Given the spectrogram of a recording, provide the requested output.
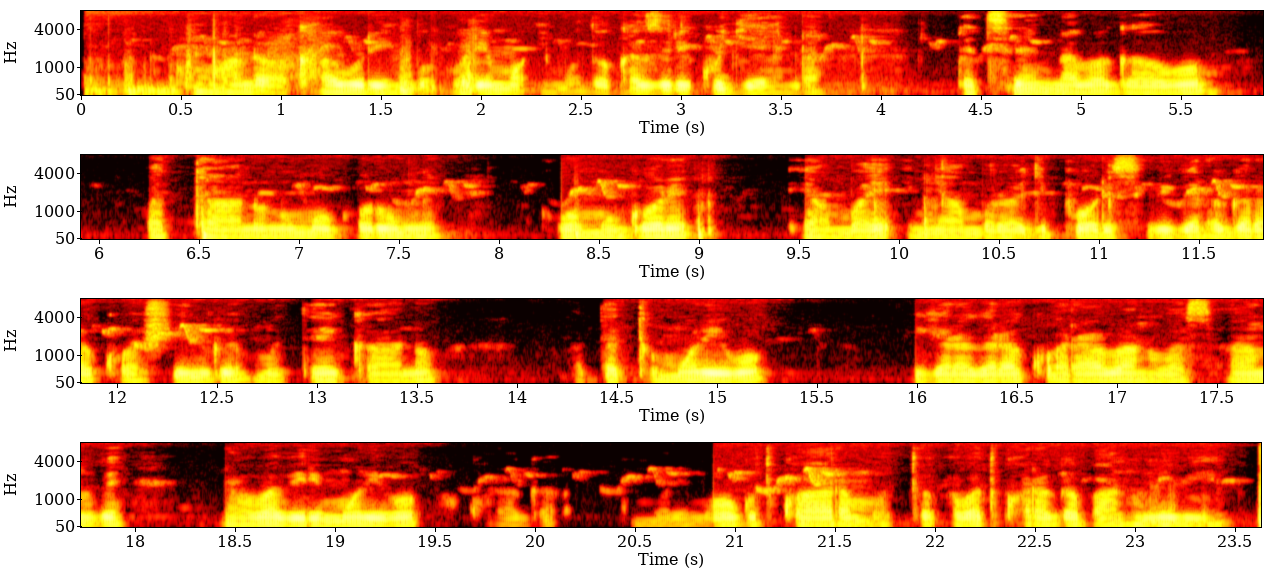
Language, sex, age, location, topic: Kinyarwanda, male, 18-24, Musanze, government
